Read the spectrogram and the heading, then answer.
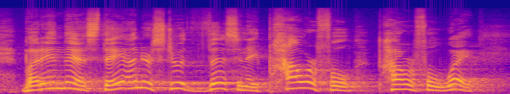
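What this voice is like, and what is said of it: Usual voice. Nothing is said of it.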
